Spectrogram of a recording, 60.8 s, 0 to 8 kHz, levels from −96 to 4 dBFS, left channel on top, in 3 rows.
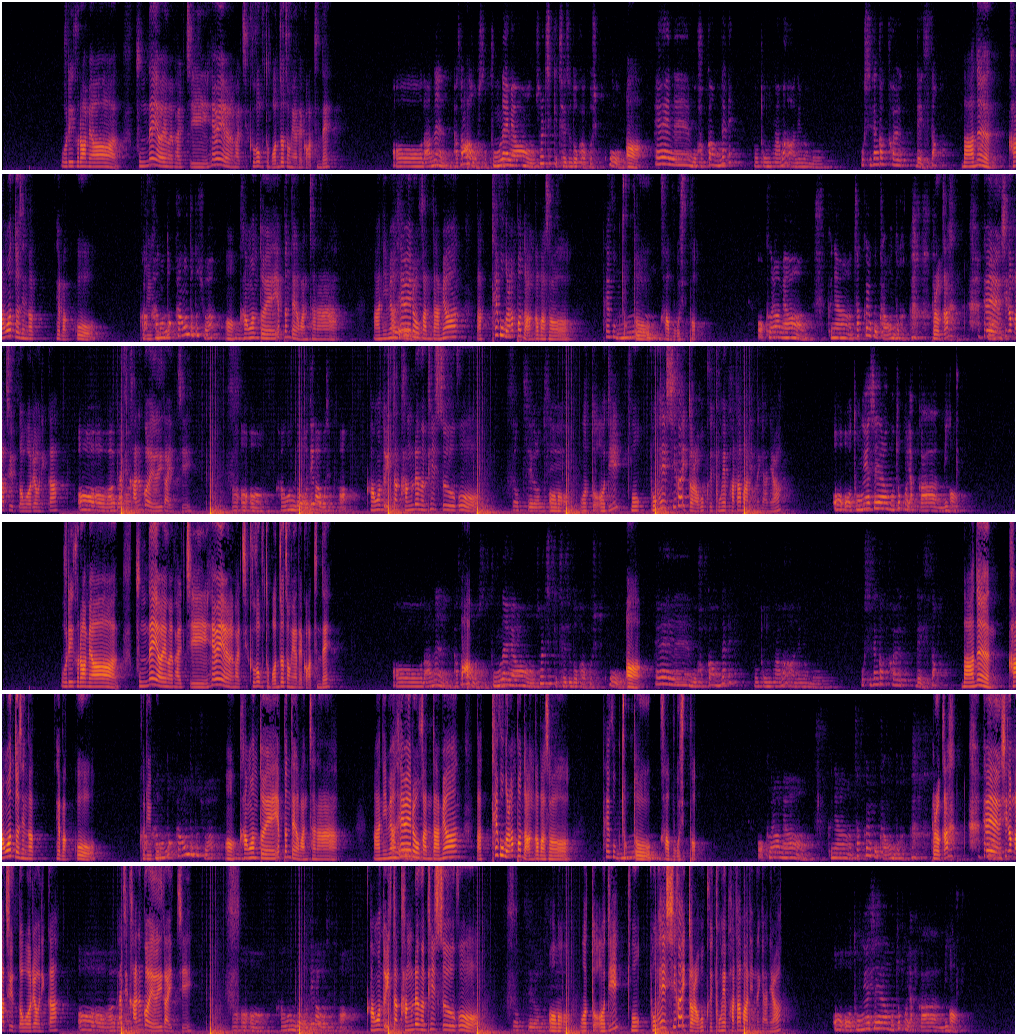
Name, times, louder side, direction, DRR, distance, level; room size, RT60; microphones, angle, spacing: voice 1, 1.2-6.6 9.2-9.4 12.5-12.7 19.2-19.8 20.1-20.9 21.4-22.1 23.0-23.5 24.7-27.0 27.7-31.6 32.3-34.1 38.9-39.3 39.6-41.7 43.1-44.3 45.1-45.2 47.9-50.1 50.7-50.8 51.5-52.9 53.1-56.1 59.5-59.7, right 6 dB, 55° right, 14 dB, 1.0 m, -32 dB
voice 2, 7.8-12.5 13.1-14.6 15.0-16.5 17.2-18.7 23.1-24.6 24.9-25.1 28.1-28.5 32.5-33.4 35.4-39.1 39.7-40.2 42.1-43.4 45.1-47.5 50.8-51.9 57.2-59.7, left 3 dB, 70° left, 4 dB, 3.6 m, -39 dB
sound 1, 41.7-56.2, equal, 5° left, 1.8 m, -36 dB
26.0 x 18.0 x 9.8 m, 0.85 s
head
